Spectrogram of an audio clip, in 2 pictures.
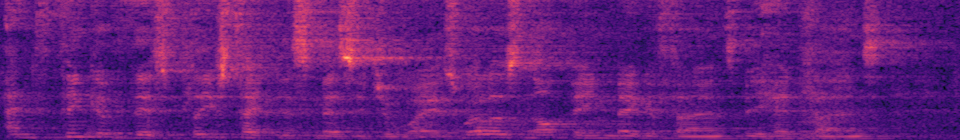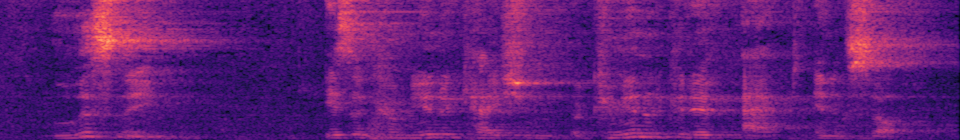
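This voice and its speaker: A man's voice: medium pitch, animated, normal speed, fairly bright tone. A man giving a public lecture as a professor, speaking in an emphatic, persuasive way and repeating key phrases for stress. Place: large lecture hall at a university. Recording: echoey hall, distant mic, faint noise.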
